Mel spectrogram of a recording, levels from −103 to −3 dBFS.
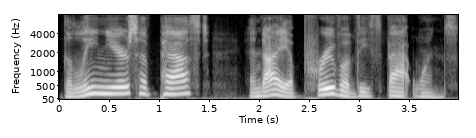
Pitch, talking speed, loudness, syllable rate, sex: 170 Hz, 180 wpm, -17 LUFS, 4.6 syllables/s, female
